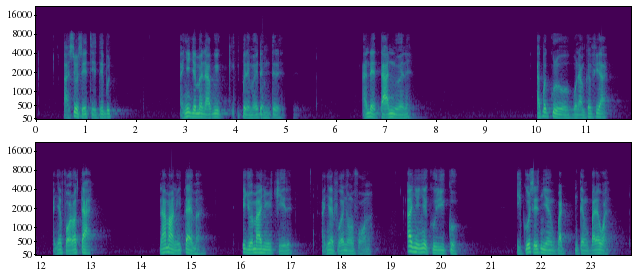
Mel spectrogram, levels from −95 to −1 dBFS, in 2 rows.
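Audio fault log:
3.09–4.04 s and 4.44–5.15 s, repeated stalls (stutter): packets kept arriving late, so the jitter buffer ran dry 14 and then 8 times, and the receiver stretched the last sound to fill each wait, longest 81 ms, then 175 ms. The audio drags and stutters, with nothing lost.
6.05–6.30 s, call audio freeze: the jitter buffer emptied, likely because packets were held up in transit, and the audio stops for about 220 ms of silence before resuming where it left off. A gap is inserted and nothing is missing.
10.37–11.20 s, 11.70–12.66 s, 13.32–15.07 s and 15.48–15.99 s, jitter buffer speed-up: with too much audio queued, the receiver trimmed many small pitch-period slices, about a tenth of a second in the first two stretches, a fifth in the third and less in the last. Playback runs at 110–112% speed with unchanged pitch, sounding hurried.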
